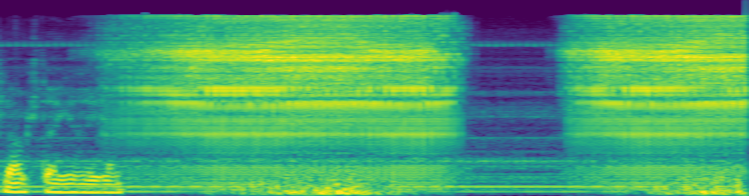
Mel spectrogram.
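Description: Compressed air hisses loudly through a pneumatic clamp.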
